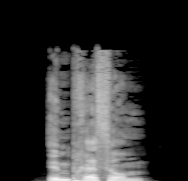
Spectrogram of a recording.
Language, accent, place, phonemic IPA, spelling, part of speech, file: German, Germany, Berlin, /ɪmˈpʁɛsʊm/, Impressum, noun, De-Impressum.ogg
- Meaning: 1. imprint 2. masthead 3. A statement detailing the authorship and ownership of a document or website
